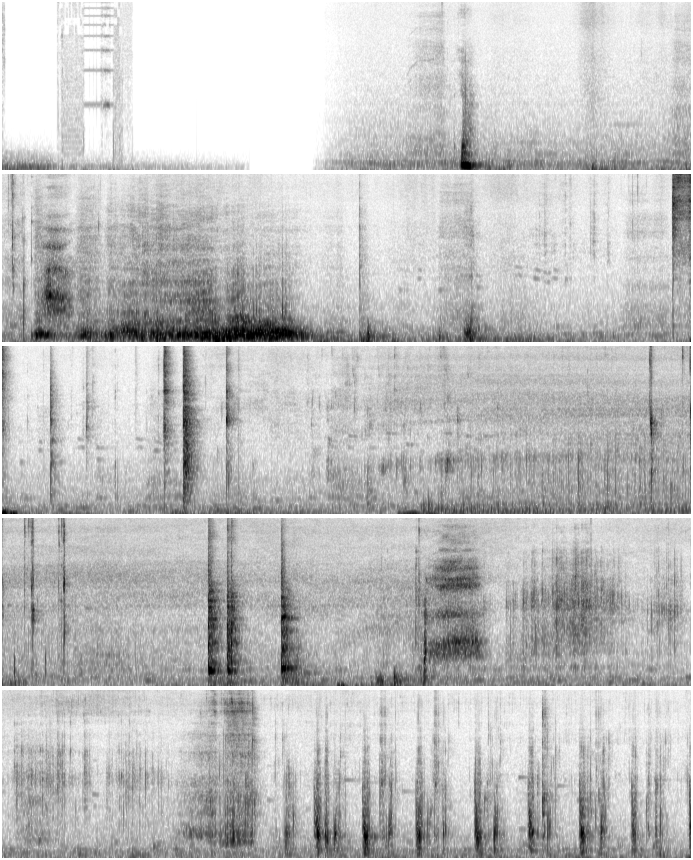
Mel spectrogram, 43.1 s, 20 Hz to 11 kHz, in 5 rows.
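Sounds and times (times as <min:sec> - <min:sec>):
close eating sounds: 0:08.3 - 0:11.0, 0:31.0 - 0:43.0.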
